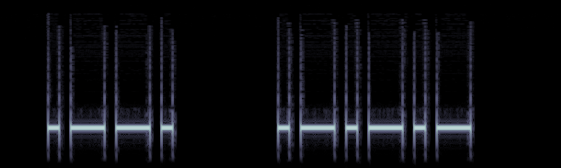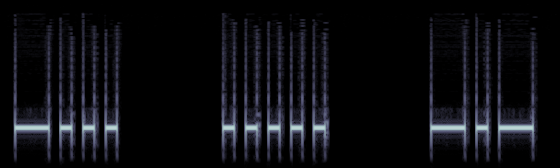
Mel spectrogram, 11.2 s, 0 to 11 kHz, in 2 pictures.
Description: Morse code, heard as a keyed tone, about 10 wpm, spaced as for 6 wpm, 800 Hz. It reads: P.B5K
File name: LEZIONI / 10 SIGNS / 10C DOT ws 10wpm 4213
